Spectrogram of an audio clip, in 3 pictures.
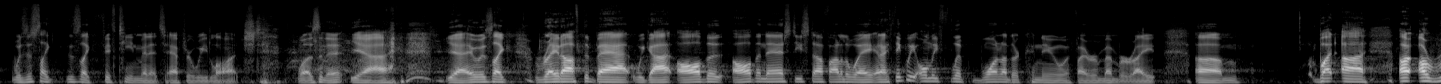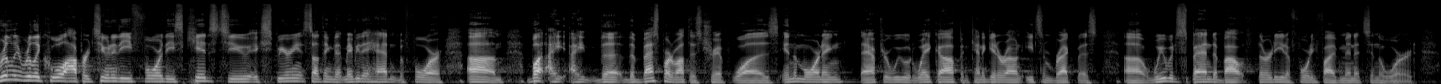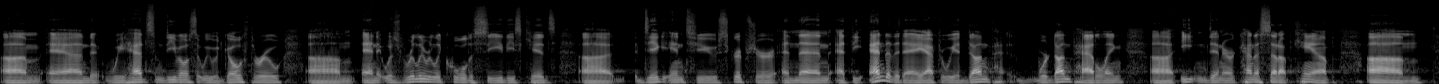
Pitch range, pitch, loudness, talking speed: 90-120 Hz, 105 Hz, -27 LUFS, 215 wpm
